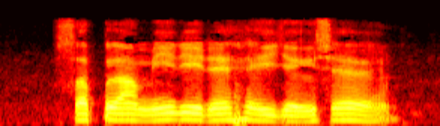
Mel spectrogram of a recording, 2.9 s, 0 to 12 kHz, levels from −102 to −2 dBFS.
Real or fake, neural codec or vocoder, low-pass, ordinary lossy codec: real; none; 7.2 kHz; AAC, 64 kbps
